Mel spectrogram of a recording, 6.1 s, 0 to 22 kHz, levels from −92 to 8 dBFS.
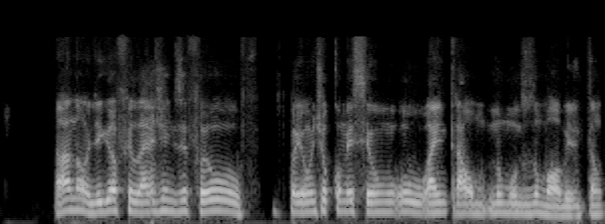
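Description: Speech recording, no technical faults heard.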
